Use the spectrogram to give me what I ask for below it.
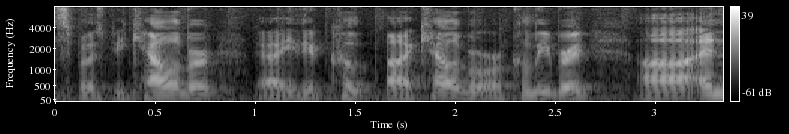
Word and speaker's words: Calibre: I know I'm going to be saying that, but Bagel, no, you pronounce it Caliber when it's with this guild, Caliber.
